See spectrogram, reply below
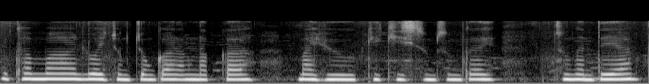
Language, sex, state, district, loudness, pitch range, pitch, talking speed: Wancho, female, Arunachal Pradesh, Longding, -11 LUFS, 225-240 Hz, 230 Hz, 140 wpm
